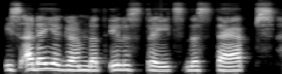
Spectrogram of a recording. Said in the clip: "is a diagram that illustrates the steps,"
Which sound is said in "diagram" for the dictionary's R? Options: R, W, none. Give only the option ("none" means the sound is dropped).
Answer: none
